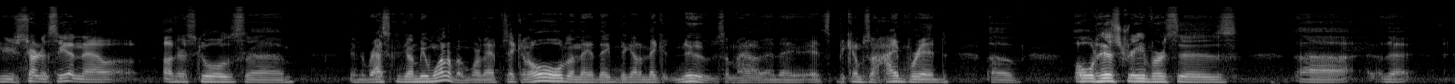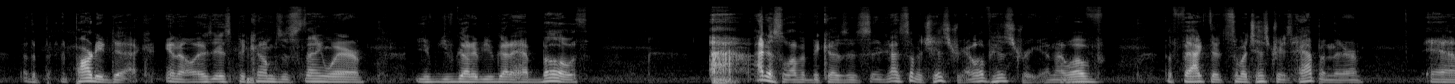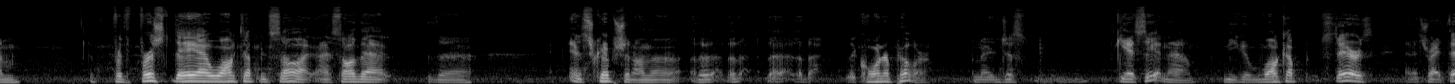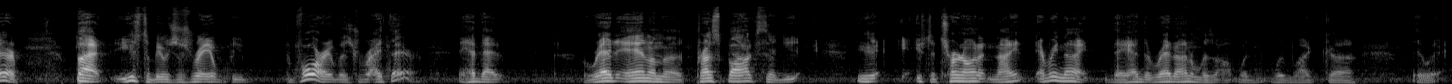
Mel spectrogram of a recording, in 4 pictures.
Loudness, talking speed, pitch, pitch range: -28 LUFS, 185 wpm, 120 Hz, 110-135 Hz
